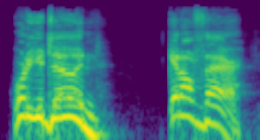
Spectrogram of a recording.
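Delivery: high-pitched Irish dwarf squawk; Irish dwarf accent. Retold or imitated. Player re-enacting his dwarf's first appearance, high Irish accent. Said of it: "Do I do Cockney or do I do Irish?".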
